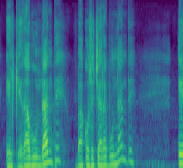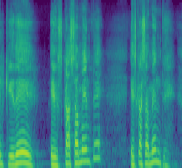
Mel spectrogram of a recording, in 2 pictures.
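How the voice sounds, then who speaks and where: Man, pastor, sermon, high-pitched voice, loud calls and hushed asides. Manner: dynamic preaching, swings between loud calls and hushed asides.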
